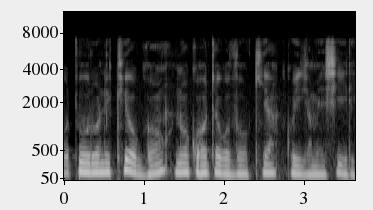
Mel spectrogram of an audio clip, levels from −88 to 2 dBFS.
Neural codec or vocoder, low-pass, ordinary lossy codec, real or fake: none; 7.2 kHz; none; real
